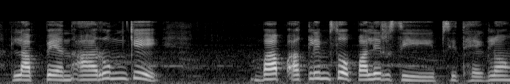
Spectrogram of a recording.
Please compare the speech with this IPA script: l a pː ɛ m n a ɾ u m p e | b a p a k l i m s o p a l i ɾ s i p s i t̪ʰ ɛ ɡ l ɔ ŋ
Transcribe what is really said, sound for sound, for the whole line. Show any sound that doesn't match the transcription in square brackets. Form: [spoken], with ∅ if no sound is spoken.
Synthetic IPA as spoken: l a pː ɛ [∅] n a ɾ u m [k] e | b a p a k l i m s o p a l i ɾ s i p s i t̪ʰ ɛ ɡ l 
